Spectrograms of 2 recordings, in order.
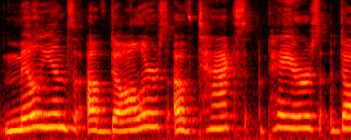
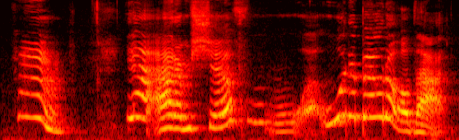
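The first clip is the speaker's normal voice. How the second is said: ordinary talk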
